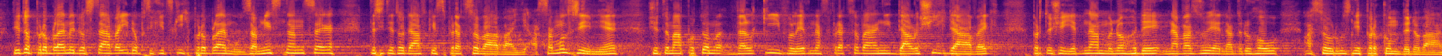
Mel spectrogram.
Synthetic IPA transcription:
t̪ɪt̪o̞pɾo̞blɛːmɪdo̞st̪aːvajiːdo̞psɪxɪt͡skiːxpɾo̞blɛːmuːzamɲɛst̪nant͡sɛ | kt̪ɛriːt̪ɪt̪o̞daːfkɪspɾat͡so̞vaːvajiːʔasamo̞zr̝ɛjmɲɛ | ʒ̥ɛt̪o̞maːpo̞t̪o̞mvɛlkiːvlɪfnaspɾat͡so̞vaːɲiːdalʃiːɣdaːvɛk | pɾo̞t̪oʒɛjɛdnamno̞ɦdɪnavazujɛnad̪ɾuɦo̞w | ʔaso̞wɾuːzɲɛpɾo̞ko̞mbɪno̞va̰ːnɪ

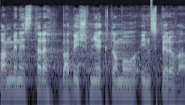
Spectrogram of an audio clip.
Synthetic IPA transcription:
anmɪnɪst̪ɾbabɪʃmɲɛkt̪omuʔɪnspɪɾova

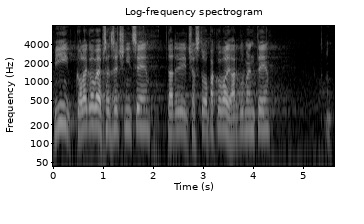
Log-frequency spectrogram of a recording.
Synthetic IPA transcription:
miːko̞lɛɡo̞vɛːpr̥ɛd̪r̝ɛt͡ʃɲit͡sɪt̪adɪt͡ʃast̪oopako̞valɪaɾɡumɛnt̪ɪ

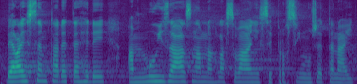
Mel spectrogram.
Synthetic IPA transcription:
bɪlajsɛmt̪adɪt̪ɛɦdɪ | ʔamuːjzaːznamnaɦlaso̞vaːɲiːsɪpɾo̞siːmːuːʒɛt̪ɛnajiːt̪̚

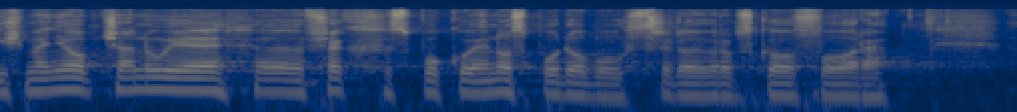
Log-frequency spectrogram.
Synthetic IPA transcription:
jɪʃmɛːɲɛopt͡ʃanuːjɛfʃakspo̞ko̞jɛnospodo̞bo̞wst̪r̝̥ɛdoɛvɾopskɛɦofoːɾa

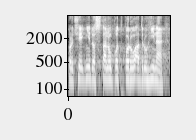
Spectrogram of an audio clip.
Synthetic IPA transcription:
pɾo̞t͡ʃjɛdɲɪdo̞st̪ano̞wpo̞t̪po̞ɾuadɾuɦiːnɛ

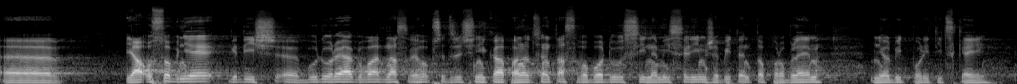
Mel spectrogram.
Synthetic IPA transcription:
jaːʔo̞so̞bɲɛɡdɪʃbuduɾɛaɡovat̪nasvɛ̰ːɦo̞pr̝̥ɛd̪rɛt͡ʃɲiːkapanadot͡sɛnt̪asvo̞bo̞dusɪnɛmɪsliːmʒɛbɪt̪ɛnt̪o̞pɾo̞blɛːmː | ɲɛlbiːt̪̚po̞lit̪ɪt͡skɛj

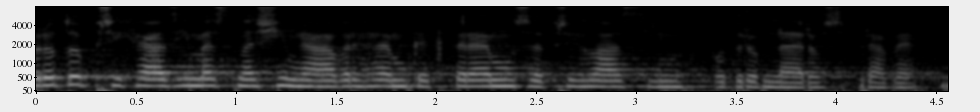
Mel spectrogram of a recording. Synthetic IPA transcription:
pɾo̞t̪o̞pr̝̥ɪxaːziːmɛsnaʃiːmnaːvr̩ɦɛmkɛkt̪ɛɾɛːmusɛpr̥ɪɦlaːsiːmfpo̞d̪ɾo̞bnɛːɾo̞spɾavjɛ

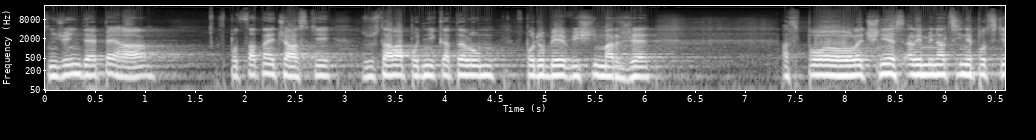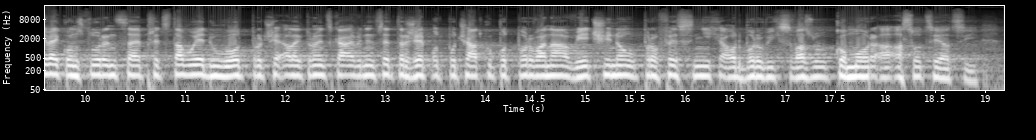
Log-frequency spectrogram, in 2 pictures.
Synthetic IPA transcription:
sɲiʒɛɲiːdɛːpɛːɦaː | spo̞t̪st̪at̪nɛːt͡ʃaːscɪzuːst̪aːvaːpo̞dɲɪkat̪ɛluːmfpo̞do̞bjɛvɪʃiːmaɾʒɛ | ʔaspolɛt͡ʃɲɛsʔɛlɪmɪnat͡siːnɛpo̞t̪t͡scɪvɛːko̞nsuɾɛnt͡sɛpr̝̥ɛt̪st̪avujɛduːvo̞t̪̚pɾo̞t͡ʃjɛʔɛlɛk̚t̪ɾo̞nɪt͡skaːɛvɪdɛnt͡sɛd̪r̩ʒɛpʔo̞t̪̚po̞t͡ʃaːt̪kupo̞t̪̚po̞ɾo̞vanaːvjɛt͡ʃɪno̞wpɾo̞fɛsɲiːxao̞dbo̞ɾo̞viːxsvazuːko̞mo̞ɾʔaʔaso̞t͡sɪat͡siː

